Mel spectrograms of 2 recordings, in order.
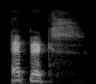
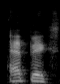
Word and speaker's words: Epyx: play games by epics no not not that kind not epics the plural of the noun epics it is spelled like this epics I know you know Stu but in case anybody might be confused out there now now they know um epics yeah they're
